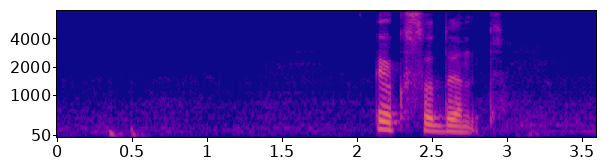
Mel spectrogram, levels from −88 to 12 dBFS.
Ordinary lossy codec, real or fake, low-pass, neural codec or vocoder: none; fake; none; codec, 16 kHz, 4 kbps, X-Codec, HuBERT features, trained on general audio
